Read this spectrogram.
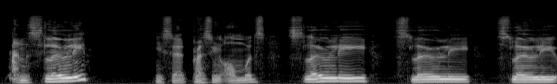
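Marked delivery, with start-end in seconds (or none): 0.1-0.9 loud, drawn-out "slowly"; dramatic emphasis. Acted. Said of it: "he paused for effect". 2.9-5.6 each "slowly" loud, then fading; dramatic repetition. Acted. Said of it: "he paused for effect".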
